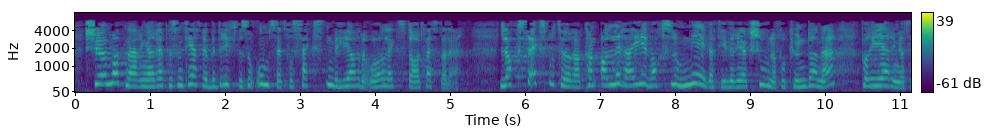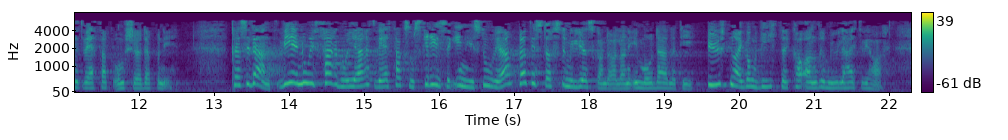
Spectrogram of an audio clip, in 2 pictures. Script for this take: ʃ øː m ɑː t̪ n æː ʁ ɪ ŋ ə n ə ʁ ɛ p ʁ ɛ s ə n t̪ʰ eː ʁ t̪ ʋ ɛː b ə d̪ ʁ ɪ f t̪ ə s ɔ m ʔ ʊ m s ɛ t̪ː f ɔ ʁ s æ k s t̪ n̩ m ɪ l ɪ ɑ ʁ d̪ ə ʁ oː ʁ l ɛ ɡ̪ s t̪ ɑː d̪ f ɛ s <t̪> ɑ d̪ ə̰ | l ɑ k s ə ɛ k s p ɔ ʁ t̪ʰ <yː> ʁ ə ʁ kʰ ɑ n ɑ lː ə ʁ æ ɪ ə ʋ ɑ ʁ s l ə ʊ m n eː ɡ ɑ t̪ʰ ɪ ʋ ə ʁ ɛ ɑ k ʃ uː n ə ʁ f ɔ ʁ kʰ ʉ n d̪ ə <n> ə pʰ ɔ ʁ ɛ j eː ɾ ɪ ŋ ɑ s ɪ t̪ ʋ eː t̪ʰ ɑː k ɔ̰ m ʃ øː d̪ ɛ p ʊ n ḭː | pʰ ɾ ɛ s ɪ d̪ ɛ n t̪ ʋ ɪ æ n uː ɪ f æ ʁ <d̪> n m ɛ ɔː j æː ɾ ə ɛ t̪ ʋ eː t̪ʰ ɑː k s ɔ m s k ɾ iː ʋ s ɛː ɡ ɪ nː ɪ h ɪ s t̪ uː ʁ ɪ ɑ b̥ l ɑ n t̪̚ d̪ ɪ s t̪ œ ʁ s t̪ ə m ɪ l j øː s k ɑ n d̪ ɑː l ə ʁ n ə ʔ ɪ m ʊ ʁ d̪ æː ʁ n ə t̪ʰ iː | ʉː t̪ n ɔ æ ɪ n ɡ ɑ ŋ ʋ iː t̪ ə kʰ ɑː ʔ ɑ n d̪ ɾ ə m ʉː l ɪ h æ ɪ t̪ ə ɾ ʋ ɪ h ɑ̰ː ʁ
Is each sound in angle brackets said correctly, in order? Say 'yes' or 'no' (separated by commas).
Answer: yes, no, yes, yes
